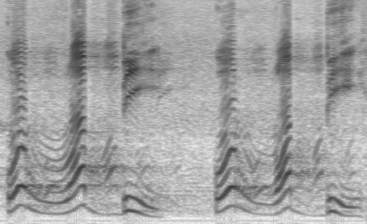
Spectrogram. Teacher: Hukumnya diidghamkan, tidak boleh dibaca wa qul rabbi zidni ilma.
